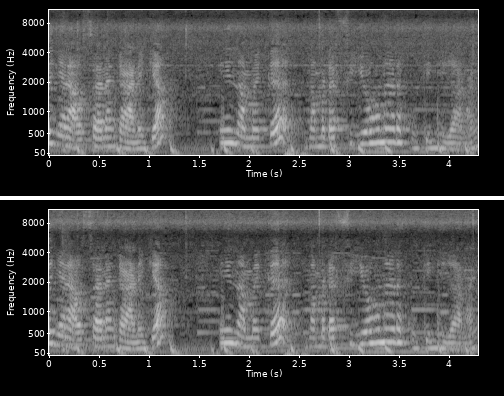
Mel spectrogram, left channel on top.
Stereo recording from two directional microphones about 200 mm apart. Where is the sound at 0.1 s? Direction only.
5° right (ahead or behind).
